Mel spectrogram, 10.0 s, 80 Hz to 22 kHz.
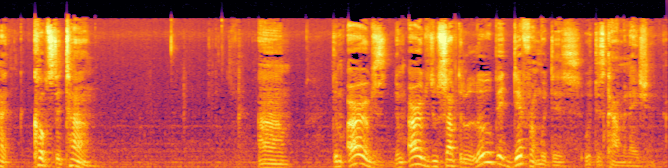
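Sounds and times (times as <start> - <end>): man's voice: 5.0 - 9.9.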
